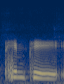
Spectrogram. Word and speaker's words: Pimpi: And Pimpi is how you pronounce it. Well done.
